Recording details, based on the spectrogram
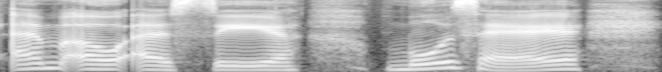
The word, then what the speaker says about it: MOSE: Now, if you know how to pronounce this project in a more Italian accent, it makes more sense, the naming of it all. The acronym is MOSE, MOSE.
